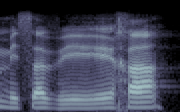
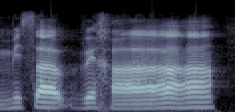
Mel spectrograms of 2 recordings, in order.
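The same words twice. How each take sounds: First: Mesavecha said the wrong way, at normal speed; wrong vowel. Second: Mesavecha slowed and drawn out, each syllable clear; correct reading. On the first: Teacher shows the mistaken Mesavecha, quick and careless. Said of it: "C'est pas Mesavecha". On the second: Teacher models the correct Mesavecha, slow and careful. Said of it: "c'est Mesavecha". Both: Shown as a demonstration.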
